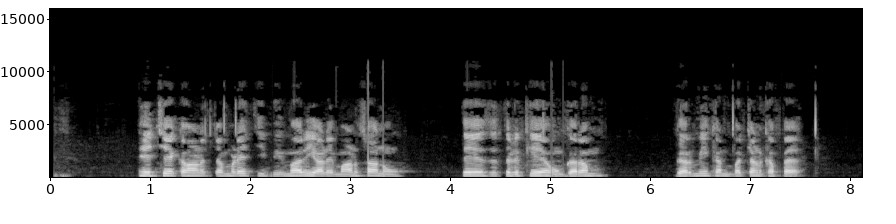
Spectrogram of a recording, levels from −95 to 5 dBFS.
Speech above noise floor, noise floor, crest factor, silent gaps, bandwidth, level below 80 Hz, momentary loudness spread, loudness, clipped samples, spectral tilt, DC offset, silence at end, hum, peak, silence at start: 59 dB; -74 dBFS; 16 dB; none; 7.8 kHz; -60 dBFS; 10 LU; -15 LUFS; under 0.1%; -5.5 dB/octave; under 0.1%; 0.6 s; none; 0 dBFS; 0.1 s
